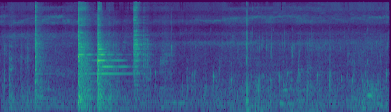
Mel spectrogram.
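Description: Egg curry with potatoes simmering in a pot, a steady, quiet bubbling boil, with a few sharp metal utensil clinks near the start.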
